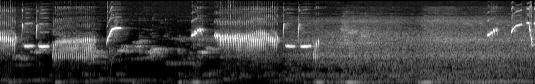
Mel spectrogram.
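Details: Canary in long, steady song, recorded as a tutor for other songbirds: buzzy rolled trills alternating with short clear whistles and rising upslurred notes, with gaps between phrases and a faint low hum underneath.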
